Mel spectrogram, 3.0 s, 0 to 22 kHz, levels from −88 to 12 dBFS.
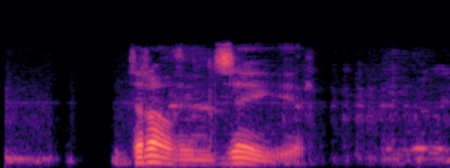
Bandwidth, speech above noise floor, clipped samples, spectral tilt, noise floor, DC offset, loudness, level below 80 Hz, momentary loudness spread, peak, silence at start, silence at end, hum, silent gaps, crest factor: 8 kHz; 31 dB; under 0.1%; -4.5 dB/octave; -51 dBFS; under 0.1%; -19 LUFS; -66 dBFS; 21 LU; -4 dBFS; 0.05 s; 0 s; none; none; 20 dB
